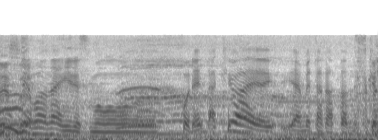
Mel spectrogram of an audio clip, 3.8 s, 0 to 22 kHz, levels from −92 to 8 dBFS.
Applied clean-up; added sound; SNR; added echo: none; Wind; 6 dB; none.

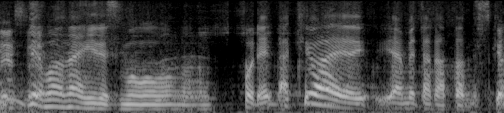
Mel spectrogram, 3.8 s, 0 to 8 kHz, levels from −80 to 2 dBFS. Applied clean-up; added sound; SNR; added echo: neural separator model SepFormer DNS4.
